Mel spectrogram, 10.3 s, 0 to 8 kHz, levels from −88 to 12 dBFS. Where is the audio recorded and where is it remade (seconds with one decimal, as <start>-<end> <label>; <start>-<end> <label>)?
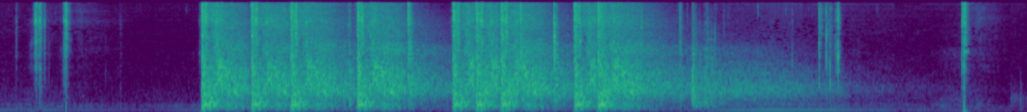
0.0-10.3 recorded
